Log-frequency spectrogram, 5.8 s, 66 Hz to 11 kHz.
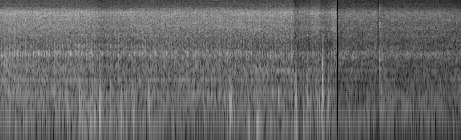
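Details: Toyota Hilux 2GD diesel with push start, after brake switch reinstalled and P0504 brake switch code cleared: starts cleanly and settles into a steady, even diesel idle clatter with no misses or knocks.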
